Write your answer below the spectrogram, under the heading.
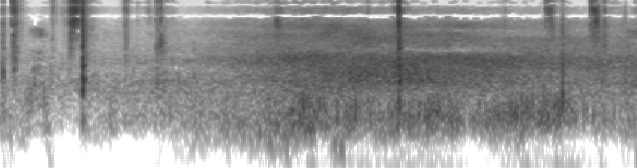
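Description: Tennis ball being struck by a racket and bouncing on a hard court: a few sharp pops, the loudest just after half a second in and near the middle, over a rushing noise that swells from about a second and a half in.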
